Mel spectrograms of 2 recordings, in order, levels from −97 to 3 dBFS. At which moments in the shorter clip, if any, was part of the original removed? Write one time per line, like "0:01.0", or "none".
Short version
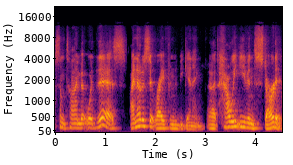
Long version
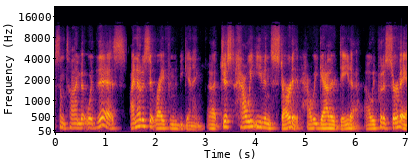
0:03.2

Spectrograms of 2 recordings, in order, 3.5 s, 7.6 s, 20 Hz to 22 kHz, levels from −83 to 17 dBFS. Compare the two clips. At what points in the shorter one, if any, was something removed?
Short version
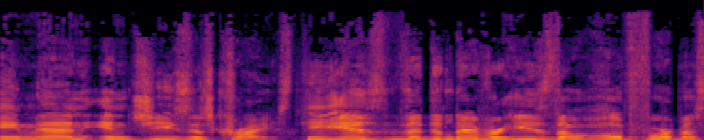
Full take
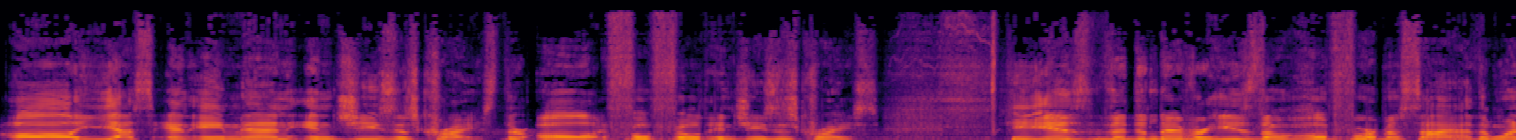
0:01.5

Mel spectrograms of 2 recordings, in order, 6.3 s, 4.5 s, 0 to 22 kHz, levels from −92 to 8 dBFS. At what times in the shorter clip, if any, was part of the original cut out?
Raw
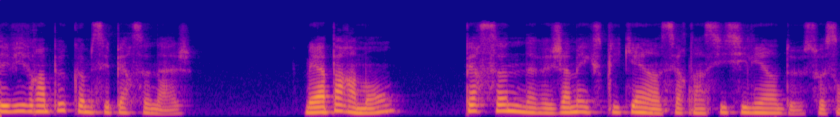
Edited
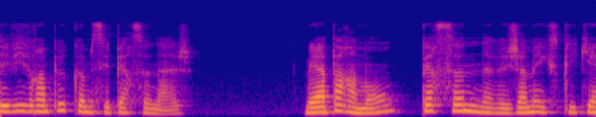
0:03.1

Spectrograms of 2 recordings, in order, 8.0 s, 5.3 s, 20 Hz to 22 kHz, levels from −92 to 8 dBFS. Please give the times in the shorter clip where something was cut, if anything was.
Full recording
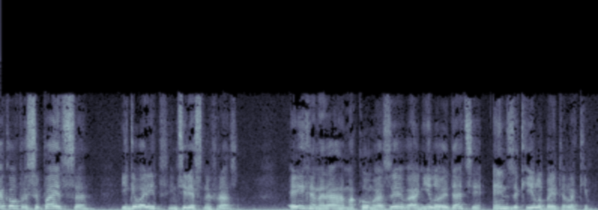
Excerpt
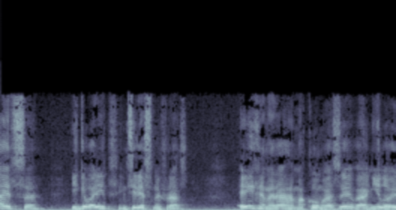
none

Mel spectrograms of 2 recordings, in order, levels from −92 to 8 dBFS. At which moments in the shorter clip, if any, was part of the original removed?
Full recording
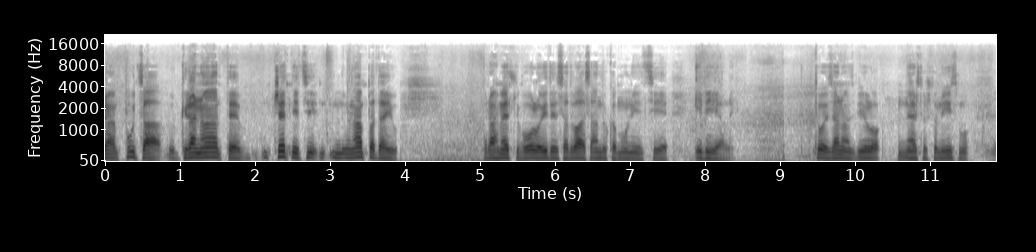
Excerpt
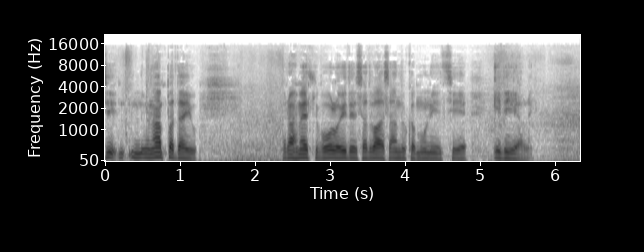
none

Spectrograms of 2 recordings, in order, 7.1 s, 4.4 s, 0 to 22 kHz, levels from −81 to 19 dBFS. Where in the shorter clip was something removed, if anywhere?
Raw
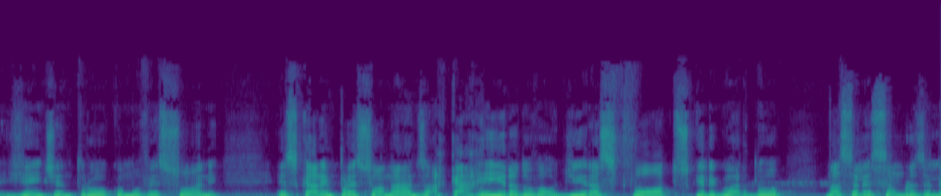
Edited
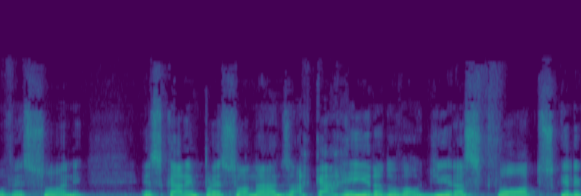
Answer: none

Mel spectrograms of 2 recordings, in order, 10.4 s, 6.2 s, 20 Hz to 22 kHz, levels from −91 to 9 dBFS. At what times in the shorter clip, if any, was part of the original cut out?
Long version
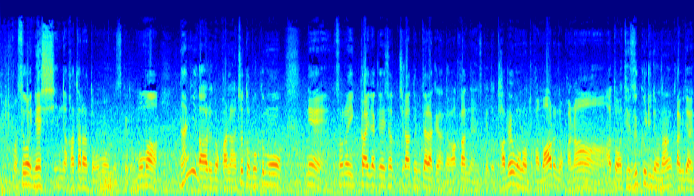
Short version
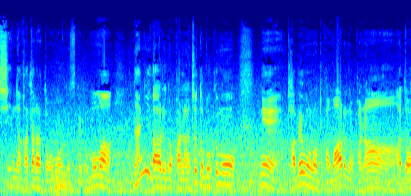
0:04.3

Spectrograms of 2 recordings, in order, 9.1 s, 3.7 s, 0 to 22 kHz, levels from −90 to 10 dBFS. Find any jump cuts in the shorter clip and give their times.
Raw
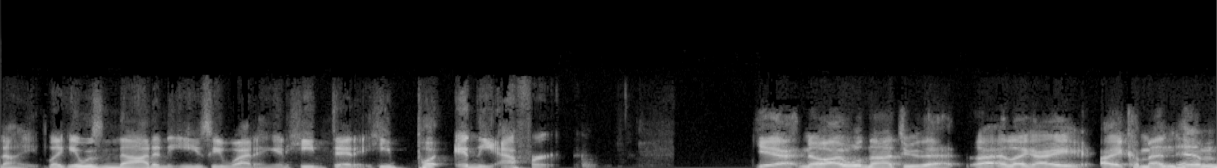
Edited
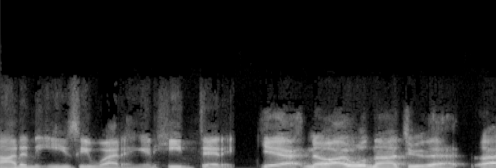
0:01.7

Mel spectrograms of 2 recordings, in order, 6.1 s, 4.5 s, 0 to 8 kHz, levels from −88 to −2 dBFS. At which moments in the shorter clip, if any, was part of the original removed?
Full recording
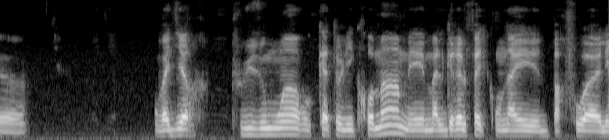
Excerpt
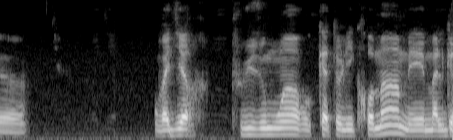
none

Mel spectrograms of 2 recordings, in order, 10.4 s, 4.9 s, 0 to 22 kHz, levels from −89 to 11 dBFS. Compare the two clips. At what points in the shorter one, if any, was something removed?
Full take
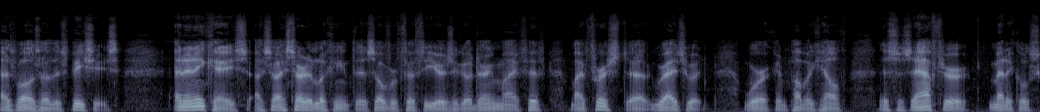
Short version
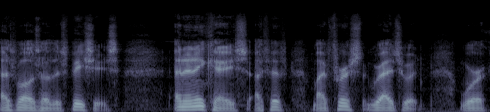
0:02.6
0:03.6

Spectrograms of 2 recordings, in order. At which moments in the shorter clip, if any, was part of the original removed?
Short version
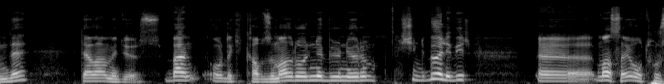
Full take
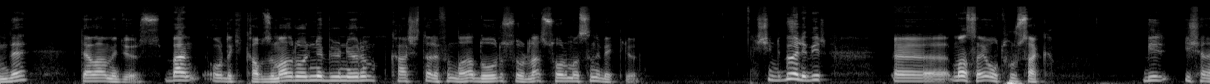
0:03.9

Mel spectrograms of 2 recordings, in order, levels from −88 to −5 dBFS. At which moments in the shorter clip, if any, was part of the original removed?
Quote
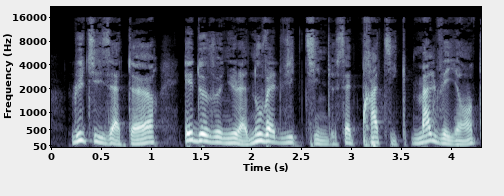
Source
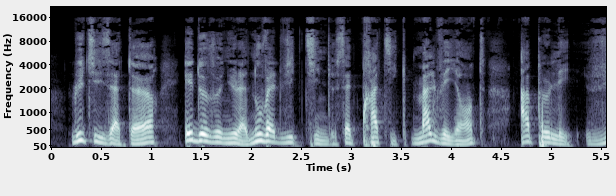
none

